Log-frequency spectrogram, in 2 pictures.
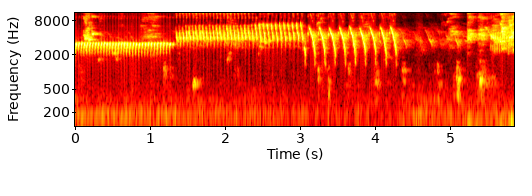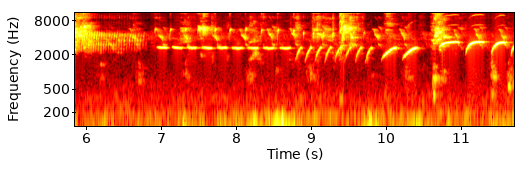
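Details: Long varied canary song played to prompt young canaries: rolling buzzy trills, fast clipped runs, a steady whistled tone and bright falling swoops, with some low rumbling noise partway through.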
